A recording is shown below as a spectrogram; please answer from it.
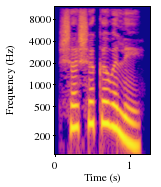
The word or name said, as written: ಶಶಕವಲೆ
